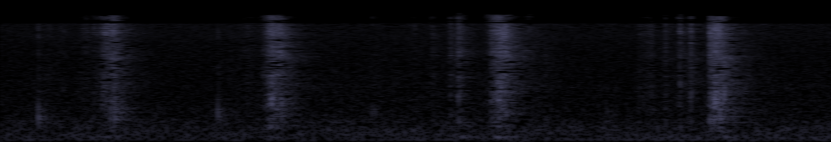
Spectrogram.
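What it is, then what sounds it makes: Vine wood stick being whittled. A black knife whittles the end of a solid, peeled vine wood stick held upright, using short scraping cuts. Four soft, bright, rasping scrapes are heard at uneven intervals, each dying away quickly, with fainter small scratches between them over a quiet background.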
